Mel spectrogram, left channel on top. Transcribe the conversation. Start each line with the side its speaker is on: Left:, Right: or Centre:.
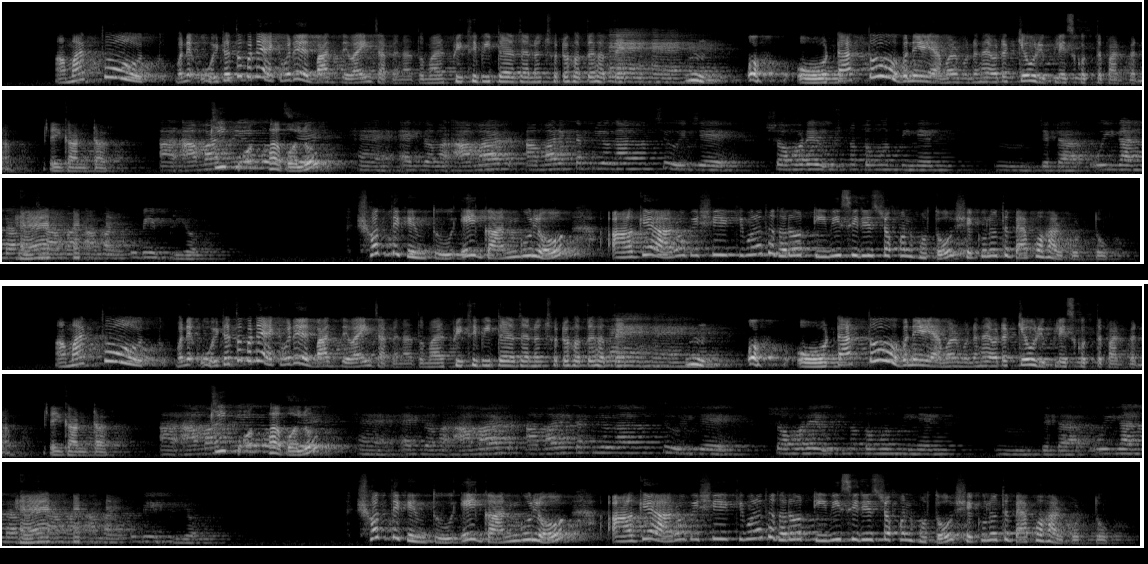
Centre: আমার তো তো- মানে ওইটা তো মানে একেবারে বাদ দেওয়াই যাবে না তোমার পৃথিবীটা যেন ছোট হতে হতে
Left: হ্যাঁ হ্যাঁ
Centre: হুম,
Left: হ্যাঁ
Centre: ওহ ওটা তো মানে আমার মনে হয় ওটা কেউ রিপ্লেস করতে পারবে না এই গানটা
Left: আর আমার
Centre: কি
Left: প্রিয়
Centre: কথা
Left: হচ্ছে
Centre: বলো
Left: হ্যাঁ একদম আর আমার আমার একটা প্রিয় গান হচ্ছে ওই যে শহরের উষ্ণতম দিনে উম, যেটা ওই গানটা
Centre: হ্যাঁ
Left: হচ্ছে আমার
Centre: হ্যাঁ।
Left: আমার খুবই প্রিয়
Centre: সত্যি কিন্তু এই গানগুলো আগে আরো বেশি কি বলতো ধরো টিভি সিরিজ যখন হতো সেগুলোতে ব্যবহার করতো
